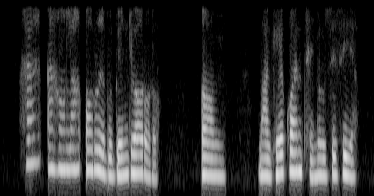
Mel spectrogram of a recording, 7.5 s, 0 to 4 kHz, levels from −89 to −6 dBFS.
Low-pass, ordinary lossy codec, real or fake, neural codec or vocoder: 3.6 kHz; none; fake; codec, 24 kHz, 3 kbps, HILCodec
